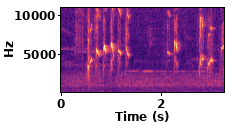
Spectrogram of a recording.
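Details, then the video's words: Short, very high chirps from a Spanish Timbrado canary, given in small clusters of quick, slightly slurred notes with brief gaps, over a steady low background hiss. "Canary Sound Effect - Canary Singing Video"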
